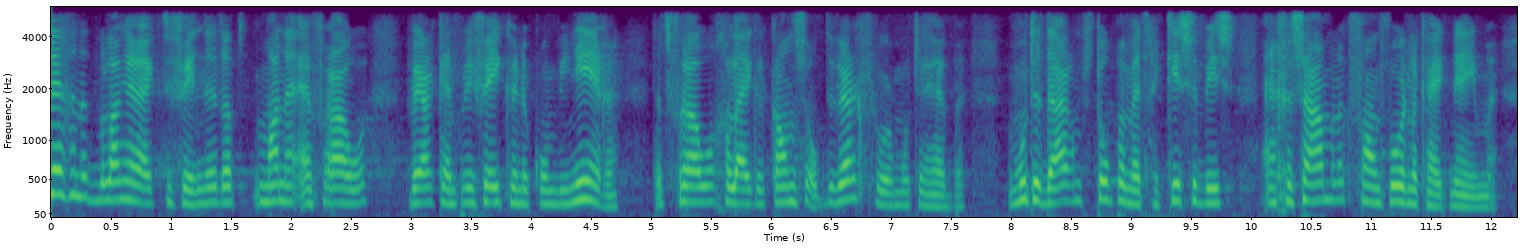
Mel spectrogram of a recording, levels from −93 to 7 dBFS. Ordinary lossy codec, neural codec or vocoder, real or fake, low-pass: none; codec, 16 kHz, 6 kbps, DAC; fake; 5.4 kHz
